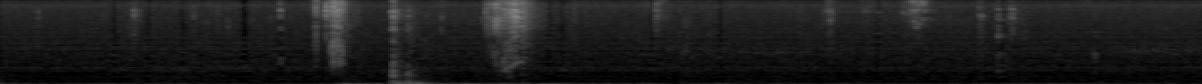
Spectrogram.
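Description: A Bowman Chrome Sapphire Edition trading-card pack being torn open: two short rips of the wrapper, a little under a second apart, about two seconds in, with faint crinkling around them.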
